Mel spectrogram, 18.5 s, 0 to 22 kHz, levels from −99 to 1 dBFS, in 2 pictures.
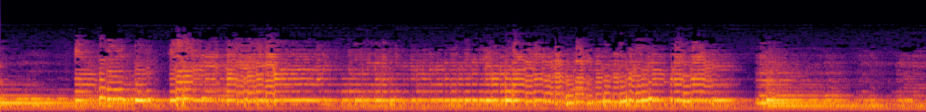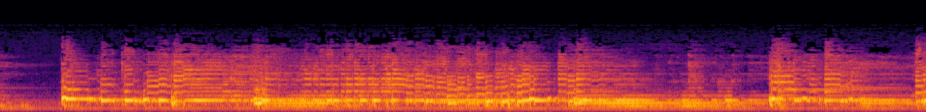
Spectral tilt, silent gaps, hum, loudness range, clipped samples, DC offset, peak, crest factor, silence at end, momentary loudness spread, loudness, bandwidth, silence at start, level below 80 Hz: -8.5 dB/octave; none; none; 3 LU; under 0.1%; under 0.1%; -4 dBFS; 14 dB; 0 s; 8 LU; -18 LUFS; 6 kHz; 0 s; -56 dBFS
